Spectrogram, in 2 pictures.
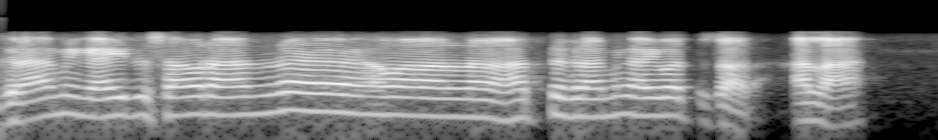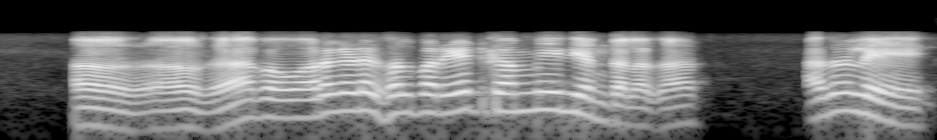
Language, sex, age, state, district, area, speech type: Kannada, male, 60+, Karnataka, Dakshina Kannada, rural, conversation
